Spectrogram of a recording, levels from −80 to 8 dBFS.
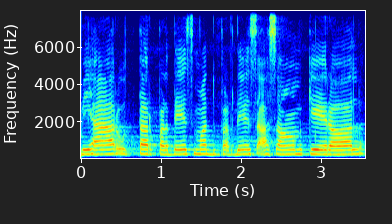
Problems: constant background noise, background conversations at intervals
